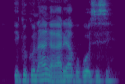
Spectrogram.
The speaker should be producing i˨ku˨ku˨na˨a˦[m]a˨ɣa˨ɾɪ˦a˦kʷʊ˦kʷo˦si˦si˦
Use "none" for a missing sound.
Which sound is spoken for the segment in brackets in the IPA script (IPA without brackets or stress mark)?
ŋ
